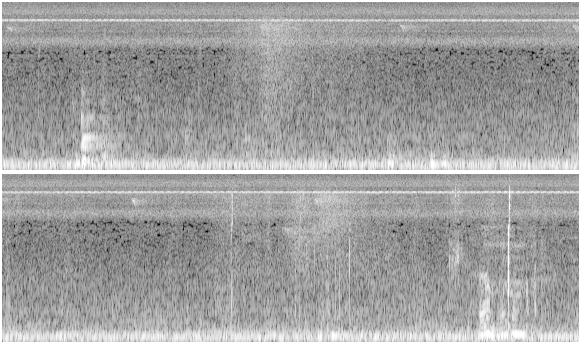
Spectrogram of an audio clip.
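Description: Leaves rustle as a monkey moves through low plants.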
